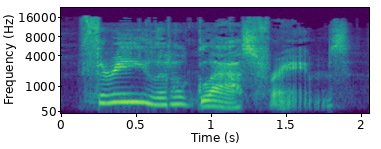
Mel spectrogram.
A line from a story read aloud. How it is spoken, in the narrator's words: said Douglas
